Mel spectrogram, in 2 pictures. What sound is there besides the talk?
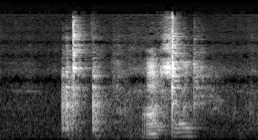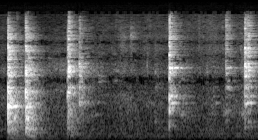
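slotted spoon scooping tomatoes into a stock pot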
